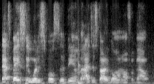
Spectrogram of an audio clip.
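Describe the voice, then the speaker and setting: A man's voice: medium pitch, fast, fairly bright tone, a little hiss or hum, rough recording. Stuffy-nosed man chatting on a livestream. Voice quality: nasal. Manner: rambling, candid and blunt, reads out chat names. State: sick with a stuffy nose and scratchy throat. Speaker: livestream host. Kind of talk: casual live Q&A chat.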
